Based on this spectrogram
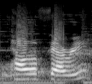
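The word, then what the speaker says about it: Pagliaferri: All right, now I'm here with Robin Palaferri, the G is silent, who is the president of this association.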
